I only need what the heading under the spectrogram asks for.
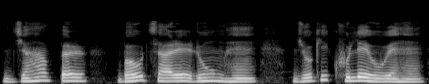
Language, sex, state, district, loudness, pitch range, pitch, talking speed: Hindi, male, Jharkhand, Deoghar, -15 LUFS, 140-160 Hz, 150 Hz, 155 wpm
